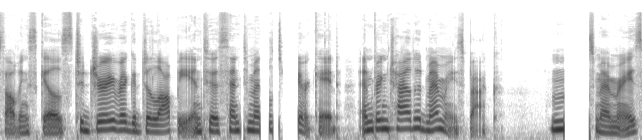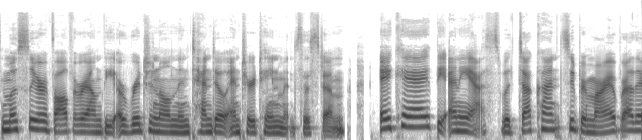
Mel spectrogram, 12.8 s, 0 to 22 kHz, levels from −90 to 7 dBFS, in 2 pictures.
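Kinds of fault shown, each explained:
Digital broadcast dropout: the speech mutes abruptly, with only a few milliseconds of fade, then picks up again later, with nothing of what was said in between. Around 2.4 s it breaks into scattered holes over roughly half a second, the longest 160 ms. Near 5.6 s a single gap lasts about a quarter second, and near 9.9 s brief holes spread over 256 ms. The receiver lost the digital stream or rejected corrupted frames, so it went silent until clean frames returned.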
